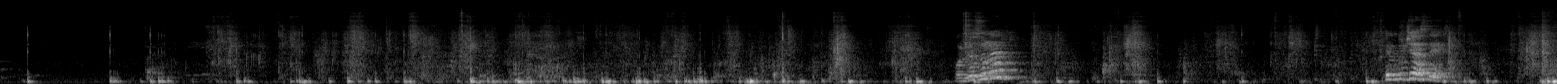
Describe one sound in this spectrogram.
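Footsteps scuff on a hard floor in an echoing empty room.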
